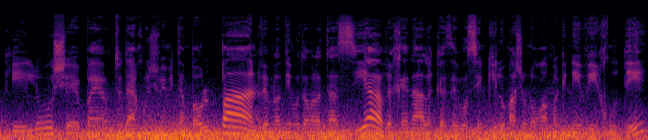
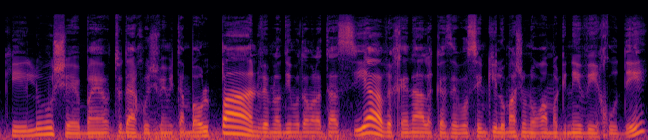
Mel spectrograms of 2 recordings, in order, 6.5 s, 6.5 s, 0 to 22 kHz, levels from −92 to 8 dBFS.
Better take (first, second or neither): second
